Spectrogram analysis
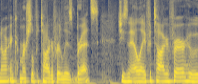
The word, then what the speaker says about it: Bretz: me it really is how do you say your last name correctly it is Brett it is Brett yeah Liz Brett's I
